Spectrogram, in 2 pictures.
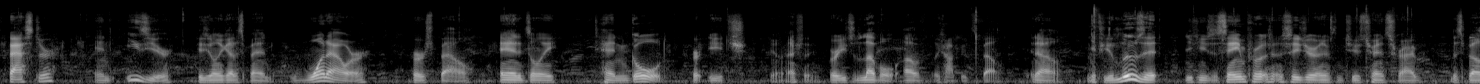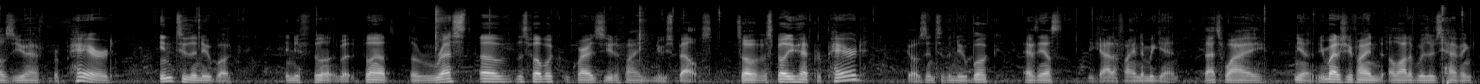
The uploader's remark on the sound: Background tavern and dungeon sounds by Syrinscape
